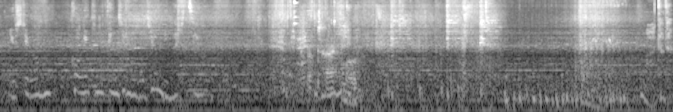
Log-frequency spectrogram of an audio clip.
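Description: TV-anime soundtrack: background music under a voice speaking Japanese in the first few seconds. In the second half come several sharp hits and impacts of fight sound effects.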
